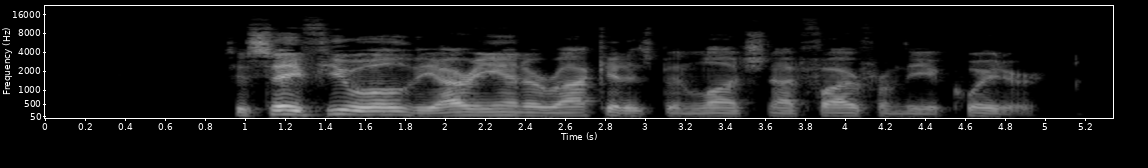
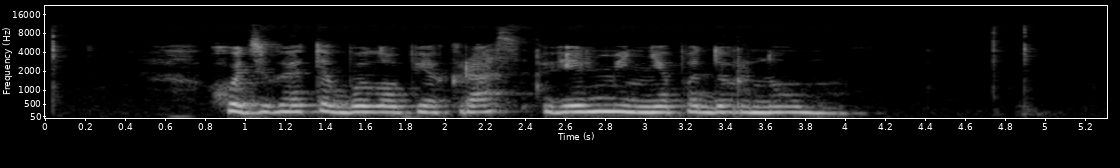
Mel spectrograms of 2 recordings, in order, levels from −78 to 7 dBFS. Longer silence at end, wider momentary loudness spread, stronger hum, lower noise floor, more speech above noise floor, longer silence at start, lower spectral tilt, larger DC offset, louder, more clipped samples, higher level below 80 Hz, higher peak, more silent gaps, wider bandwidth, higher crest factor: second, 0.4 s vs 1.3 s; first, 15 LU vs 11 LU; neither; first, -87 dBFS vs -67 dBFS; first, 61 dB vs 47 dB; first, 0.9 s vs 0.65 s; second, -3.5 dB/octave vs -6.5 dB/octave; neither; second, -26 LUFS vs -21 LUFS; neither; second, -72 dBFS vs -62 dBFS; about the same, -6 dBFS vs -6 dBFS; neither; first, 14 kHz vs 10.5 kHz; about the same, 22 dB vs 18 dB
